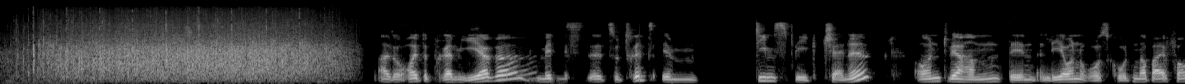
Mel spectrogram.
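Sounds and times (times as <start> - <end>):
applause: 0.0 - 3.7
speech: 3.8 - 11.8.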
